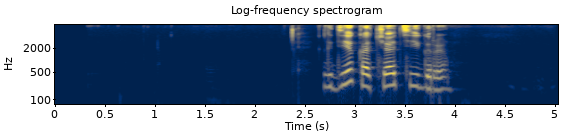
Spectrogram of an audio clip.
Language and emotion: Russian, neutral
